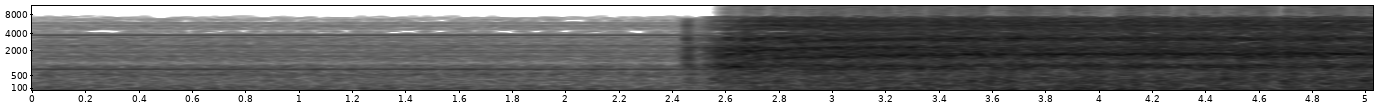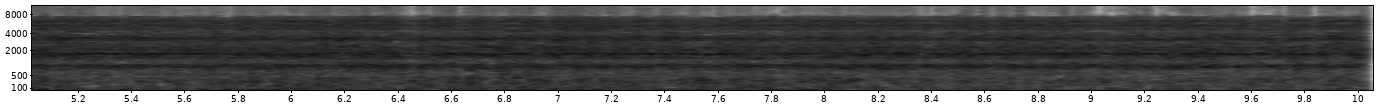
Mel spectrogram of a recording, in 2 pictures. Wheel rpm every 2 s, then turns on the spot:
0, 100, 230, 230, 230.
none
